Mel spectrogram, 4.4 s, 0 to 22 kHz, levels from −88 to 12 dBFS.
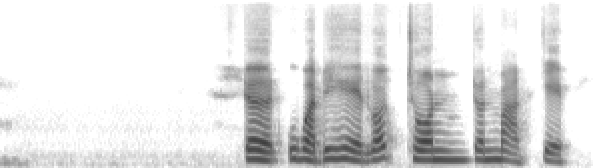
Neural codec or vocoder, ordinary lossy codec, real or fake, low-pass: autoencoder, 48 kHz, 32 numbers a frame, DAC-VAE, trained on Japanese speech; none; fake; 19.8 kHz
